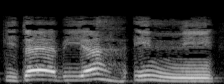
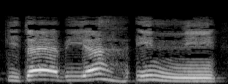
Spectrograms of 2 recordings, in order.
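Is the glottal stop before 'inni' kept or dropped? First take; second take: kept; kept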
